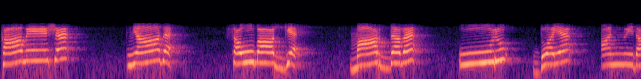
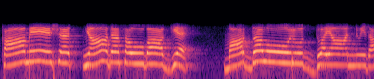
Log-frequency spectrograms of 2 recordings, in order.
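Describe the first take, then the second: First: Each word part is said separately and unjoined. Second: The word parts are joined together by merged vowels.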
